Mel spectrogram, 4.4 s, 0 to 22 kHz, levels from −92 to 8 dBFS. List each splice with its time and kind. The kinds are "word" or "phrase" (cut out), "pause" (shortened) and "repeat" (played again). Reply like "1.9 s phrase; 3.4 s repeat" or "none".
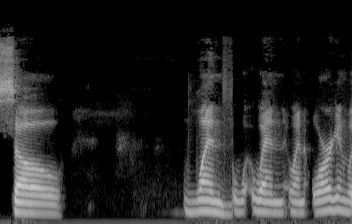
2.9 s word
